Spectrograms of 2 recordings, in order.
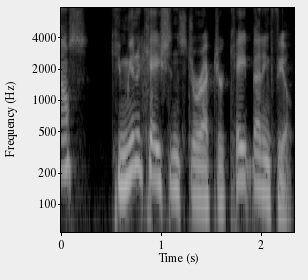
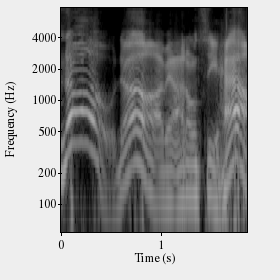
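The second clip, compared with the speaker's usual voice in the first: mocking denial; 3 semitones lower than usual. Host mocks the president's denial.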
